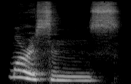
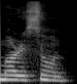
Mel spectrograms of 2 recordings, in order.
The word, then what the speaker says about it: Morrisons: end we call it Morrisons Morrisons Morrisons Morrisons Morrisons okay so it has Za I can see people are saying marison no no no no it has at the end Morrison's Morrisons thank you Morrisons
